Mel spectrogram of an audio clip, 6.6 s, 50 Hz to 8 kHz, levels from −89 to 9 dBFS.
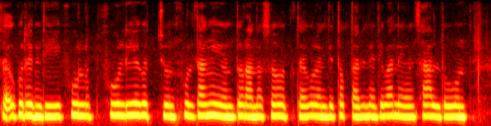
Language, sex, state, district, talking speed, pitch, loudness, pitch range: Chakma, female, Tripura, Unakoti, 155 wpm, 210 Hz, -12 LUFS, 205-225 Hz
